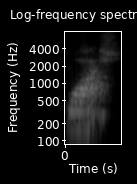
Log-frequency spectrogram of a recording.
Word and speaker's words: gouache: So anyway, the way you pronounce it is gouache.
